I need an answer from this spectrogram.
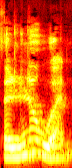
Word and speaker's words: fluent: Từ này là fluent, lên một tí ạ. In English, trọng âm thứ nhất.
